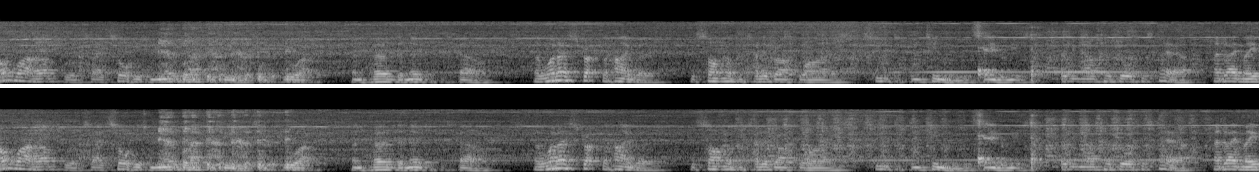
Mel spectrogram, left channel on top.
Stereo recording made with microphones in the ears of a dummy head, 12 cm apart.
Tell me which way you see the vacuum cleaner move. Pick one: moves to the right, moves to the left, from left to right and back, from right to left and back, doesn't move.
doesn't move.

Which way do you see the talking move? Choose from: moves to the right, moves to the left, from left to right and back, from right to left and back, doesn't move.
from right to left and back.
